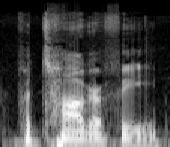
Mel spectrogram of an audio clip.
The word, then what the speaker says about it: photograph: We stress the first syllable in these words, which is the third syllable from the last. Photograph, paragraph, autograph, monograph.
